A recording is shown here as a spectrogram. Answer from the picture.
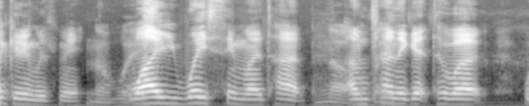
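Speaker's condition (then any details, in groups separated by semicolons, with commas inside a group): Cerebral palsy; from birth, possibly breathing arrest at birth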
